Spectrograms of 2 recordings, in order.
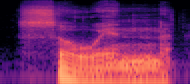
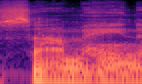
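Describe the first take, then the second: First: The word is given its Irish pronunciation. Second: The word is given its English pronunciation. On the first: "in Irish is pronounced" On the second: "we generally know it as Samhain, at least that's how we pronounce it in English vernacular"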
